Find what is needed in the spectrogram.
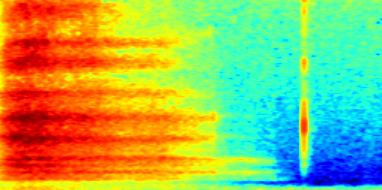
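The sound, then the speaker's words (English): A single deep, airy breath taken during a guided meditation breathing exercise, loud at first and fading over about a second and a half, followed by a faint click. “Now we're going to breathe again. Take a deep breath in for four. Hold and out.”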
